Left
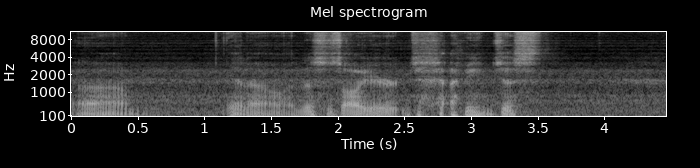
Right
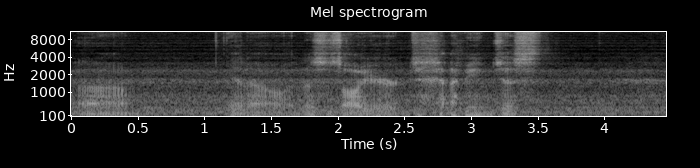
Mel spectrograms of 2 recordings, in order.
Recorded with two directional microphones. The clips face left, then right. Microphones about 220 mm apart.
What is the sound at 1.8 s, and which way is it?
Speech, 50° left (ahead or behind).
